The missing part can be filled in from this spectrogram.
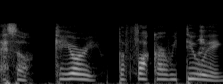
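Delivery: barely audible, quiet, hushed half-whisper. Game master voicing the loudspeaker on the control panel, quiet half-whisper. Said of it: "quietly whisper".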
